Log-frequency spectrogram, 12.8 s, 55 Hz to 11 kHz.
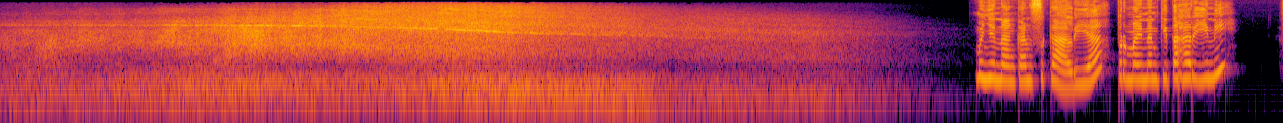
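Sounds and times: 
airplane engine roar: 0:00.0 - 0:09.5
speech: 0:10.0 - 0:12.8.

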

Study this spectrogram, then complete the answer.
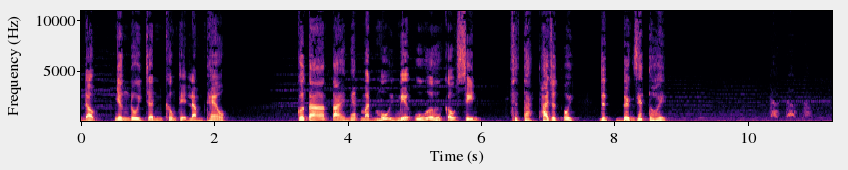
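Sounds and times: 
speech: 0:00.0 - 0:02.2, 0:03.2 - 0:08.9
dog barking: 0:10.3 - 0:11.1.

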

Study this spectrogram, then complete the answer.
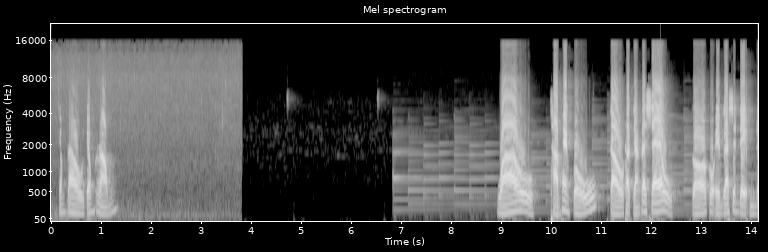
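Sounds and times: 
steady dense rain hissing: 0:00.0 - 0:03.8
speech: 0:00.2 - 0:01.4, 0:08.9 - 0:14.1
tonal music: 0:06.8 - 0:14.1.

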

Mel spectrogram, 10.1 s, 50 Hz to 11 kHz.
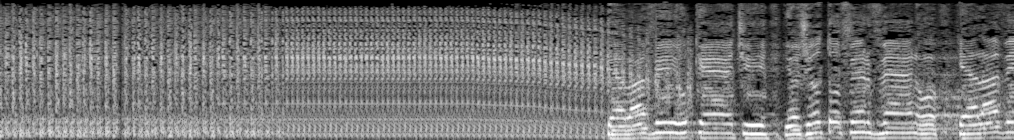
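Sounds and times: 
machine gun fire sound effect at a live party show: 0:00.0 - 0:07.6
speech: 0:06.1 - 0:10.1.

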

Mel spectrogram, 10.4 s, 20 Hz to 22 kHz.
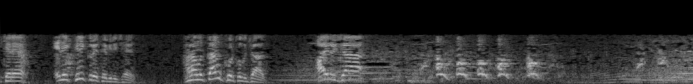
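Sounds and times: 
speech: 0:00.0 - 0:04.1, 0:04.7 - 0:08.2
dogs on a farm barking aggressively: 0:06.1 - 0:10.4
dog yips: 0:06.3 - 0:08.5, 0:09.5 - 0:10.4.

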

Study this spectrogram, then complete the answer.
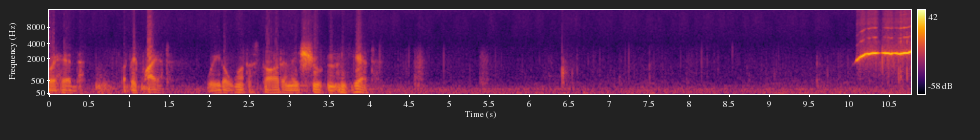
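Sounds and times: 
speech: 0:00.0 - 0:04.2
low rumbling noise: 0:00.0 - 0:10.7
loud piercing human whistle: 0:10.1 - 0:10.7.

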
